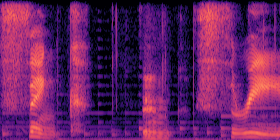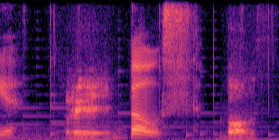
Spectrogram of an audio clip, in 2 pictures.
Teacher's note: What we're looking for is a relaxed position and a smooth flow of air. This th sound is also voiceless. That means you don't vibrate your vocal cords to make this sound.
